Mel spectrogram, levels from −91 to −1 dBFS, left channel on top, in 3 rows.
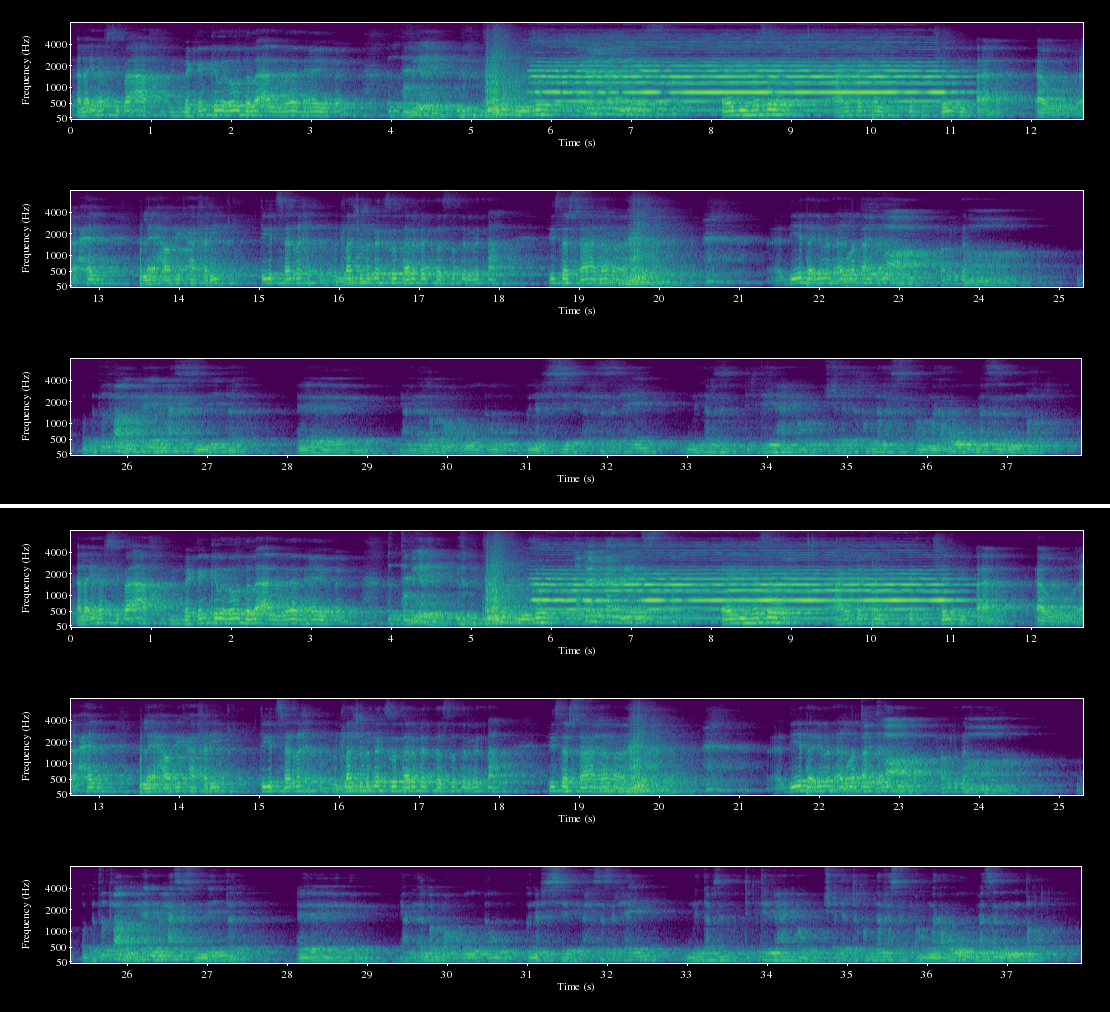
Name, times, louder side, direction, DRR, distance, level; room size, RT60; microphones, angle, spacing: voice 1, 0.1-3.9 4.2-4.3 5.1-6.0 8.1-9.1 9.4-11.7 12.0-14.5 15.0-18.1 18.6-20.2 20.5-21.1 21.4-22.9 23.5-23.9, right 1 dB, 10° right, 2 dB, 1.7 m, -25 dB
voice 2, 4.0-5.0 5.3-5.4 6.0-6.1 6.3-7.6 8.9-9.1 15.9-16.4 19.2-20.1 22.2-23.4 23.8-24.4 25.4-27.4 28.1-29.0 29.4-32.6 32.9-37.4, right 1 dB, 80° right, -1 dB, 7.1 m, -30 dB
Wind instrument woodwind instrument, 5.7-10.9, equal, 30° left, 7.4 m, -21 dB
30.0 x 20.5 x 9.8 m, 2.2 s
head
